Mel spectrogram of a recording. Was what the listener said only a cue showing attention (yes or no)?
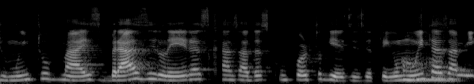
yes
